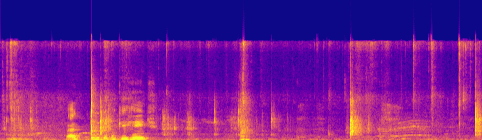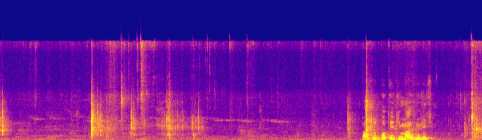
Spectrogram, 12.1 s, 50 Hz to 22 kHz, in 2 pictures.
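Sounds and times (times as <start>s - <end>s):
peanuts rattling in plastic bowl: 0.0s - 9.0s.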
